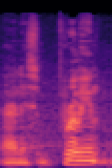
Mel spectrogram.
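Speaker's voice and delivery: ordinary talk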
